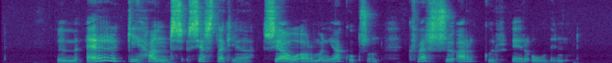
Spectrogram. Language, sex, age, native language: Icelandic, female, 20-29, Icelandic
